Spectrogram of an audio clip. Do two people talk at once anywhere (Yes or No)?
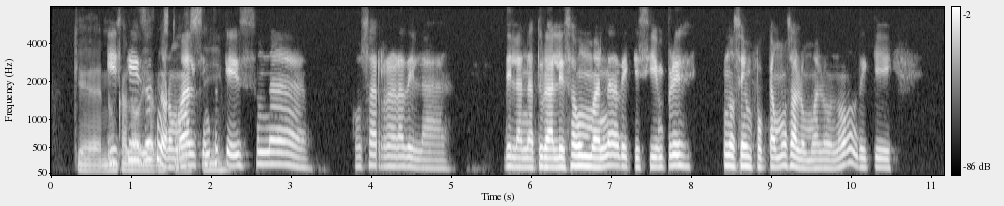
Yes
